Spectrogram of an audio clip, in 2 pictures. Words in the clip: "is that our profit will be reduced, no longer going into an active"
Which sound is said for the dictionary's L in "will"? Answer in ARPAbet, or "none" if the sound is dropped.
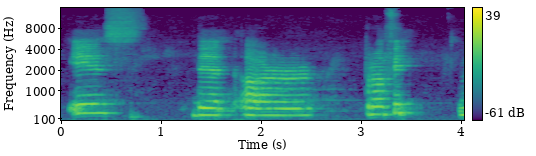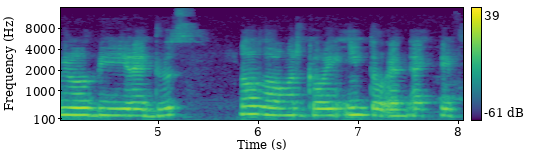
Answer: L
